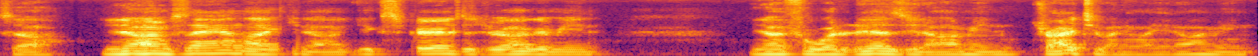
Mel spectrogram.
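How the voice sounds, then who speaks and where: A man with an American accent speaks very fast in a fairly low, somewhat breathy voice with fairly even intonation. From California. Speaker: livestream host taking calls. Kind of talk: casual call-in chat. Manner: casual, halting with filler words.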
